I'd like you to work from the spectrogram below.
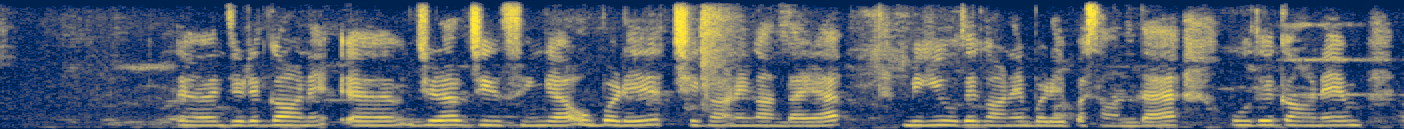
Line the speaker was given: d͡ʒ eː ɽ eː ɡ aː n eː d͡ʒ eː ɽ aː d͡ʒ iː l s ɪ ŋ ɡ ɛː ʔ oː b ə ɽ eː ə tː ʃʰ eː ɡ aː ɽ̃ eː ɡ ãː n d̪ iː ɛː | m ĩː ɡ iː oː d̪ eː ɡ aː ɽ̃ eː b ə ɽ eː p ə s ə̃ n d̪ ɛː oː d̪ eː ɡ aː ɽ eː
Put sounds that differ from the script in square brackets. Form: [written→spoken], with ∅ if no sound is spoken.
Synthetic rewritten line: d͡ʒ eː ɽ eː ɡ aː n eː d͡ʒ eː ɽ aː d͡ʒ iː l s ɪ ŋ ɡ ɛː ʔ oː b ə ɽ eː ə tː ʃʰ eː ɡ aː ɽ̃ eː ɡ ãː n d̪ [iː→aː] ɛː | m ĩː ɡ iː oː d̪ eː ɡ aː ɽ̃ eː b ə ɽ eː p ə s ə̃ n d̪ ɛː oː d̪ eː ɡ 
